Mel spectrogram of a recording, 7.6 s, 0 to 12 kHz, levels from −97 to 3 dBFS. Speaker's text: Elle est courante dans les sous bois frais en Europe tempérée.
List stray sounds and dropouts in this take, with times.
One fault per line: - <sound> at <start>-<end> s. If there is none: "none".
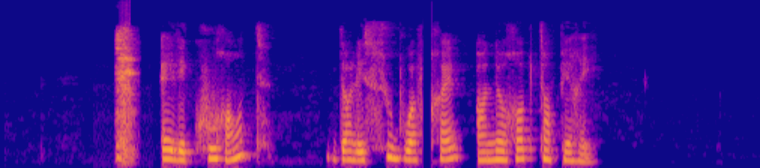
- sneeze at 1.1-1.4 s
- dropout at 4.2-4.3 s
